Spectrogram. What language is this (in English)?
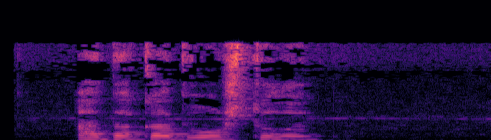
Mari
